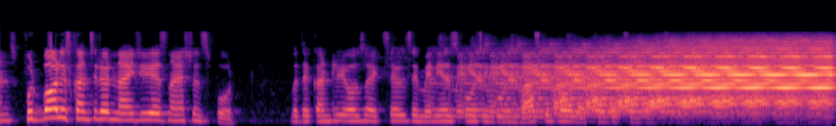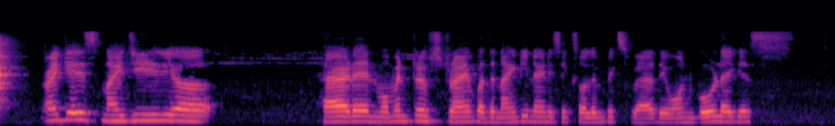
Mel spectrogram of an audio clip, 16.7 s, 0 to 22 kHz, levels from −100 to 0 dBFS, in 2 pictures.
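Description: Feedback howl runs from 4.29 to 8.66 s in this speech clip: a microphone-to-loudspeaker loop with gain above unity builds a tone around 2 kHz, peaking about 15 dB over the speech and pulsing roughly every third of a second, the loop's delay.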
